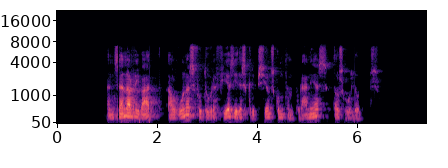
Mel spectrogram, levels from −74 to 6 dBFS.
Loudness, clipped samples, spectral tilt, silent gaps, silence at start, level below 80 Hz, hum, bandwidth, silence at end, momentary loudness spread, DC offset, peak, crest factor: -25 LUFS; under 0.1%; -5 dB/octave; none; 1 s; -62 dBFS; none; 7.8 kHz; 0.95 s; 16 LU; under 0.1%; -4 dBFS; 22 dB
